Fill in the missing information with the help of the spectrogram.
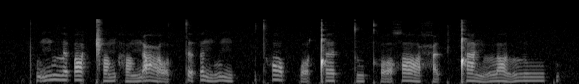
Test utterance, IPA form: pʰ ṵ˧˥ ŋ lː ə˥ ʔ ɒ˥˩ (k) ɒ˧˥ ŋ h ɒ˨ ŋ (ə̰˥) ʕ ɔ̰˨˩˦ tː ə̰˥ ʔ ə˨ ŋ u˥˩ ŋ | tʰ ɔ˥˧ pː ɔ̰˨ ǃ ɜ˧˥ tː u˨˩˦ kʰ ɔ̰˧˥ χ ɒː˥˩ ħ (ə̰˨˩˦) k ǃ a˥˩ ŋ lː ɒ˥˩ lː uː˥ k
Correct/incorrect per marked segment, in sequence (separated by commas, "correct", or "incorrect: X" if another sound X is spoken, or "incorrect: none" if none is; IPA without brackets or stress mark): incorrect: ǁ, correct, correct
